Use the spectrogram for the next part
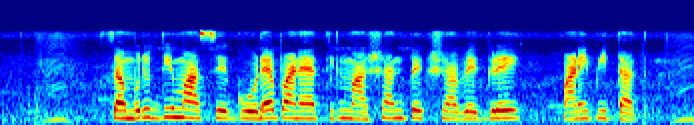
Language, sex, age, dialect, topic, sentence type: Marathi, female, 25-30, Varhadi, agriculture, statement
